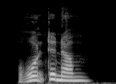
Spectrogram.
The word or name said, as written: rundtenom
